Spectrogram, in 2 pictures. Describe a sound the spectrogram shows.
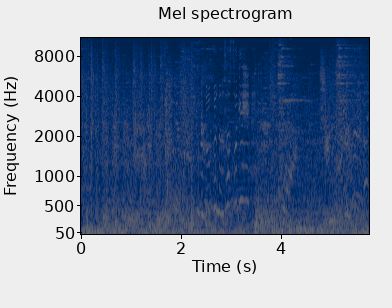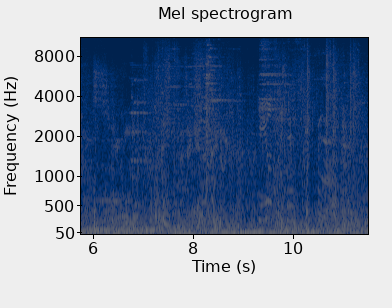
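Heavy blows strike with loud booming impacts.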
